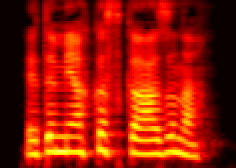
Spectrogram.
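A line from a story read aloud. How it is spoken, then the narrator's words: Sudden sharply raised voice. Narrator (Russian): Вдруг резко повысил голос Кирилл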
